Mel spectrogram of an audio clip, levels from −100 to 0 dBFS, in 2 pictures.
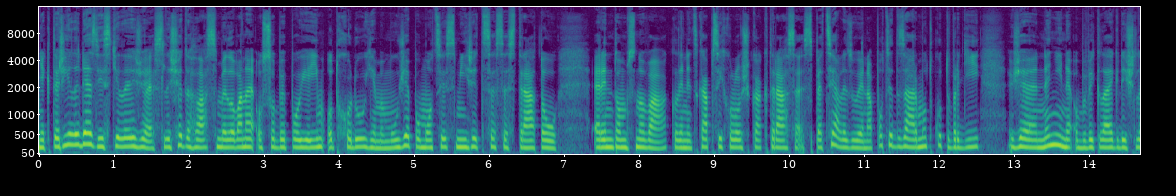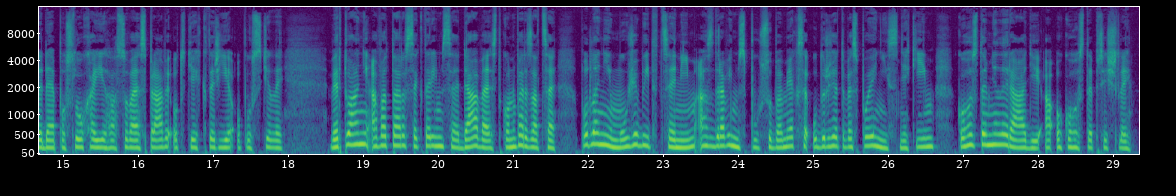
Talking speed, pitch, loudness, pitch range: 150 wpm, 195 Hz, -21 LUFS, 185-210 Hz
